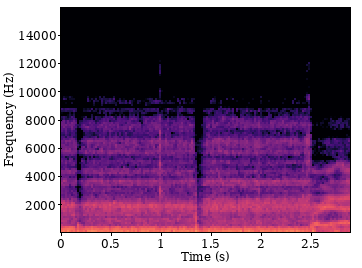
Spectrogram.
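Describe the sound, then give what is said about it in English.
Car engine drone heard while driving, a continuous low hum with a steady mid-pitched whine, holding even and fairly loud with a slight shift in tone near the end. “I'm driving as well while I'm speaking to y'all.”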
